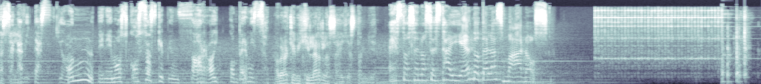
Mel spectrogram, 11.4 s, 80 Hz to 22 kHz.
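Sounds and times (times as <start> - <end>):
speech: 0.2 - 8.3
telephone bell ringing with a bright rapid trill: 8.9 - 11.4.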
